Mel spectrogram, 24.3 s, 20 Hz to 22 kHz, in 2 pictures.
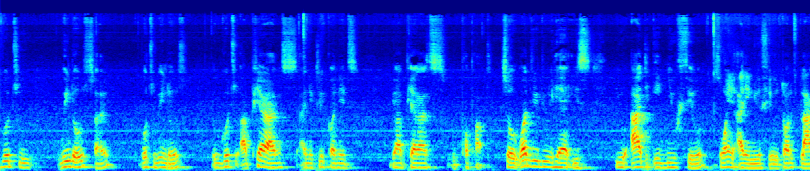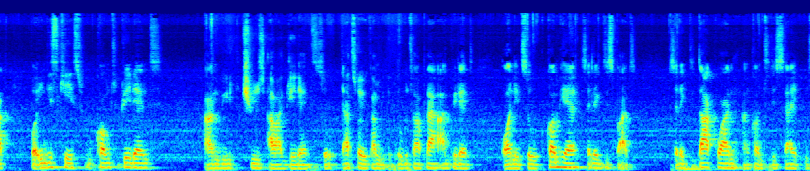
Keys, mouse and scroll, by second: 18.2-18.6 scroll.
